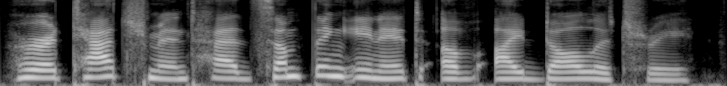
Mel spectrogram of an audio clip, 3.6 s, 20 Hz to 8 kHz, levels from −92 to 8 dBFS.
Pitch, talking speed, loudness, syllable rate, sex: 210 Hz, 130 wpm, -18 LUFS, 4.7 syllables/s, female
